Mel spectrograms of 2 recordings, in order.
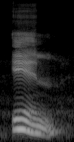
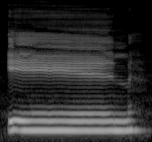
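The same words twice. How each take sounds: First: The word is said quickly, sounds blended together. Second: The word is said slowly, sounds drawn out. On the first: "and then say it fast" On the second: "we will say it slowly"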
